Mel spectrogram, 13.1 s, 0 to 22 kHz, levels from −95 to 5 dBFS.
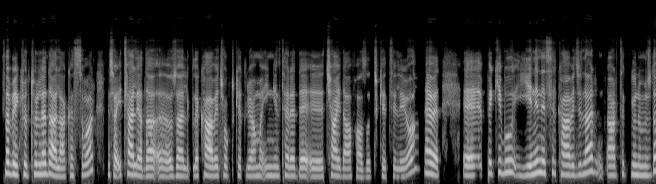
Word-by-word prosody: Tabii, 230 -4 +5
kültürle 225 +2 +1
de - - +4
alakası 190 +1 +1
var, 250 +8 +2 0.3
mesela 210 -3 +2
İtalya'da, 190 -4 +3
ııı, 175 0 -2
özellikle 185 0 -1
kahve 190 -1 +3
çok 190 -1 -6
tüketiliyor 185 -2 -4
ama 185 0 -3
İngiltere'de, 185 -1 -2
eee, 170 0 -2
çay 190 -3 +1
daha 170 -1 -1
fazla 165 -1 -5
tüketiliyor. 180 +4 -3 0.2
Evet, 225 -6 +5 0.5
eee, 195 0 +3 0.2
peki, 240 +1 -1
bu 260 +1 +1
yeni 200 +5 0
nesil 255 0 -1
kahveciler, 220 +5 +2
ııı, 245 - -13
artık 200 +3 -3
günümüzde 200 +3 -1
195 Hz, 135 wpm, -23 LUFS, 185-220 Hz, 0.5 s, Tabii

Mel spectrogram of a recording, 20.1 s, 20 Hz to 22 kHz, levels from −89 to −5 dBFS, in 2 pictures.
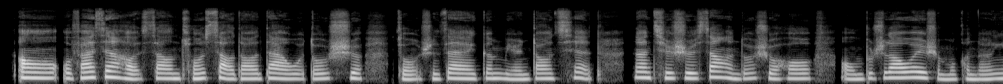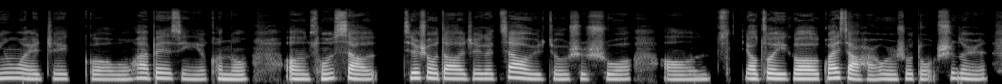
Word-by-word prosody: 呃， 235 -2 +6
我 220 - 0
发 235 +4 +4
现 260 0 +4
好 205 -4 +2
像 215 +1 0
从 210 +1 0
小 225 -2 +2
到 205 0 +1
大 215 0 +2
我 200 0 -2
都 205 +2 -2
是 225 -1 -1 0.3
总 185 0 -1
是 200 -1 -3
在 210 0 +2
跟 215 +1 -2
别 195 -2 -1
人 185 0 -1
道 215 +1 0
歉。 220 0 -4 0.4
那 250 0 +2
其 230 -1 -1
实 220 -1 +1
像 255 +4 +2
很 220 -3 0
多 210 +2 -5
时 225 -1 -4
候， 210 +1 -2 0.3
嗯， - - -3
我 195 - -2
不 220 - -5
知 220 +2 -4
道 240 0 +5
为 245 -1 +3
什 195 -4 -4
么， 185 0 -3
可 195 - -7
能 185 +1 -1
因 225 +2 -1
为 200 -3 0
这 200 -1 -5
个 185 -1 -3
文 180 0 -4
化 225 +2 +1
背 225 0 0
景， 200 -3 -6
也 185 0 -5
可 200 +1 -5
能 185 0 0 0.4
呃 195 -1 +1
从 200 +2 -1
小 200 -4 +1 0.3
接 230 0 +2
受 225 -1 +2
到 210 -1 +3
的 200 - 0
这 205 +1 -3
个 205 0 -1
教 225 +1 +2
育， 195 0 -2
就 190 0 -4
是 195 0 -5
说， 190 +1 -4 0.4
嗯， 185 +1 -3 0.3
要 205 -2 +4
做 215 +2 +2
一 200 -1 +3
个 200 0 +5
乖 225 +3 +4
小 215 -5 +4
孩 185 - -4
儿 180 - -3
或 195 0 -1
者 190 - -1
说 200 +1 -3
懂 190 -1 -5
事 225 - -4
的 215 -2 -1
人。 195 0 -4
205 Hz, 240 characters per minute, -25 LUFS, 195-225 Hz, 0.4 s, 呃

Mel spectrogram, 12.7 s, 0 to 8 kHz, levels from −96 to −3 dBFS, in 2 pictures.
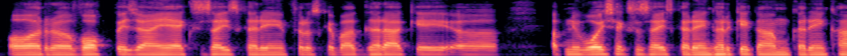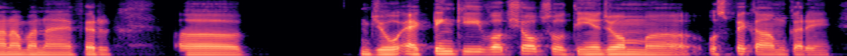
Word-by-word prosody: और 115 0 +2 0.2
वॉक 120 0 +3
पे 125 - 0
जाएँ 115 0 +1
एक्सरसाइज़ 115 +1 -1
करें 115 0 -1
फ़िर - - -2
उसके 110 - -6
बाद 115 -1 -2
घर 115 0 +1
आके 115 0 0
अ, 110 -1 -5 0.4
अपनी 120 0 -4
वॉइस 125 +2 +5
एक्सरसाइज़ 120 -1 -1
करें, 115 -1 +2
घर 120 0 +1
के 125 +2 -1
काम 115 -1 -1
करें, 115 +1 -2
खाना 115 +1 0
बनाएँ। 110 -1 -1
फ़िर 120 -1 +2
अ, 110 -2 -1 0.9
जो 120 +1 +2
एक्टिंग 135 +3 +3
की 135 -1 -1
वर्कशॉप्स 135 +3 +1
होती 120 0 -2
हैं 120 0 +3
जो 125 +1 +4
हम 120 -1 0
अ, 110 -1 -2 0.2
उस - - -3
पे 140 - +2
काम 115 -3 -1
करें 110 -1 -4
115 Hz, 175 wpm, -23 LUFS, 115-120 Hz, 0.9 s, वॉइस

